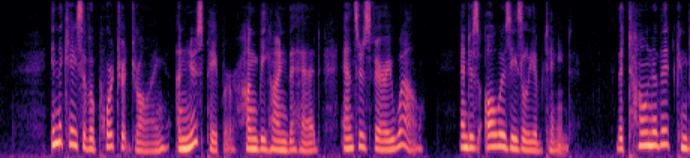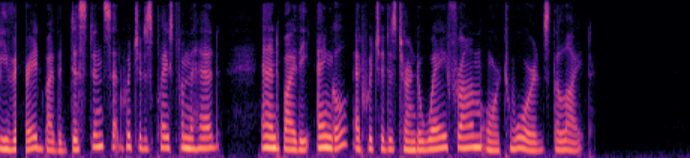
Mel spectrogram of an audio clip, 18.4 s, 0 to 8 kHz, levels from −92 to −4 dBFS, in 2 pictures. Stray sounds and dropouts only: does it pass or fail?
fail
